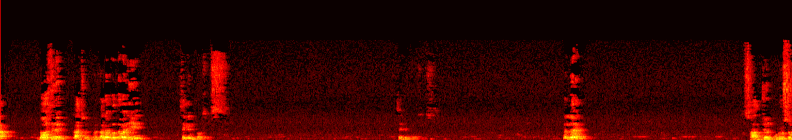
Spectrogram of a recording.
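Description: A man speaks in short bursts with long pauses, explaining calmly.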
